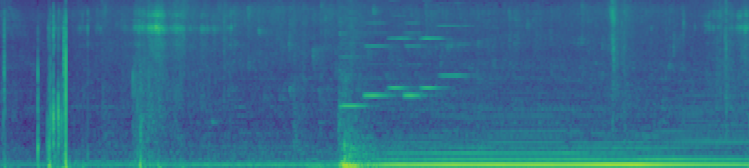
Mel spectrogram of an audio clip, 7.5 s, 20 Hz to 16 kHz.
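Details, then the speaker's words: LG WT1101CW direct-drive washer at power-on: a few clicks then a steady low motor hum that never stops, drain motor running constantly from a bad component on the control board (stuck relay), replaced with an OMIH-SH-112LM relay. "that humming sound that is the wash motor running why is it running got me turn it off"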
